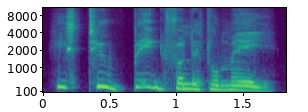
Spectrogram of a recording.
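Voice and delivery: put-on high, discouraged little-girl plaint; dispirited. A narrator's reading. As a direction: admit defeat, feeling small. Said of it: "said the girl dispiritedly".

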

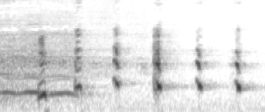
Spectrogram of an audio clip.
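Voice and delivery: high-pitched helpless giggle; high laugh. Real, not acted. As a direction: squeal with laughter. Laughing fit.

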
